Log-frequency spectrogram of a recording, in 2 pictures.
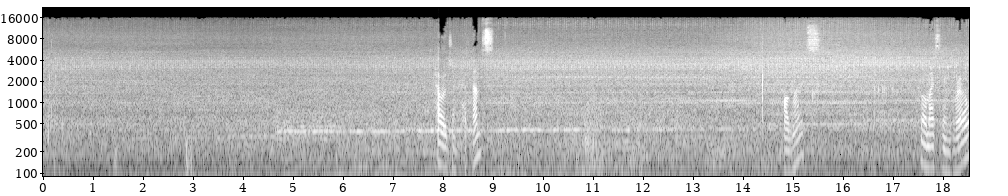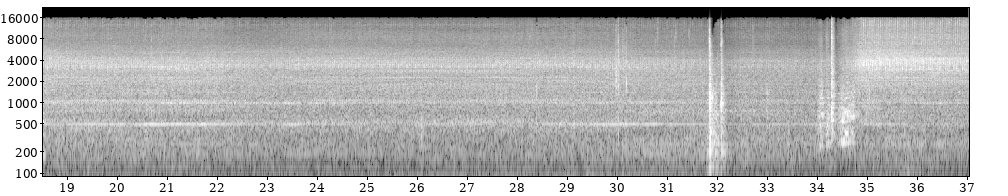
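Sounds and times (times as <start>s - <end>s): car engine idling: 0.0s - 37.0s
car bonnet clunks: 31.8s - 32.3s.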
